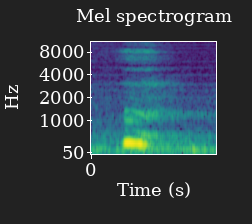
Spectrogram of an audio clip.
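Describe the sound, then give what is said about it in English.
A single short, soft yawn from a sleepy speaker, a brief breathy vocal sound with a faint tonal hum that fades quickly, over a quiet hush with no talking. “Sorry, I had to yawn.”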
